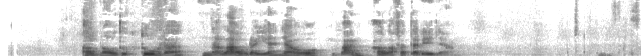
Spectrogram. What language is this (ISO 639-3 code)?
cat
